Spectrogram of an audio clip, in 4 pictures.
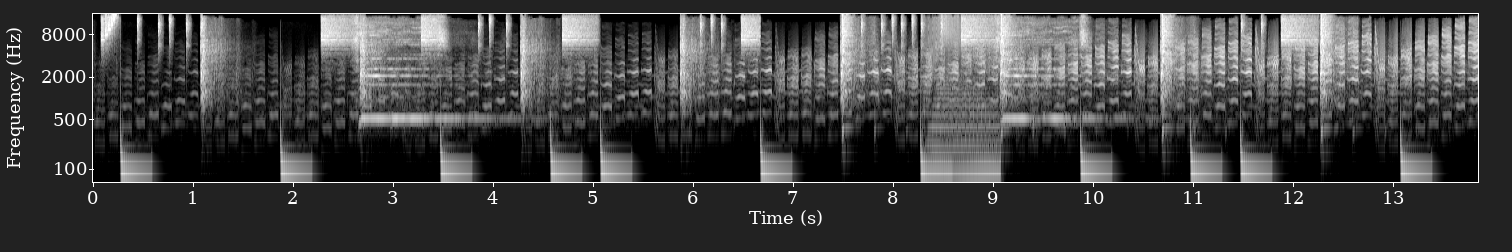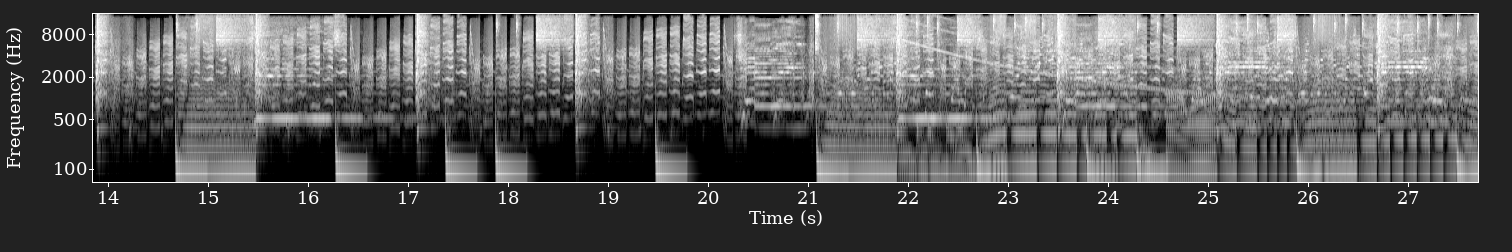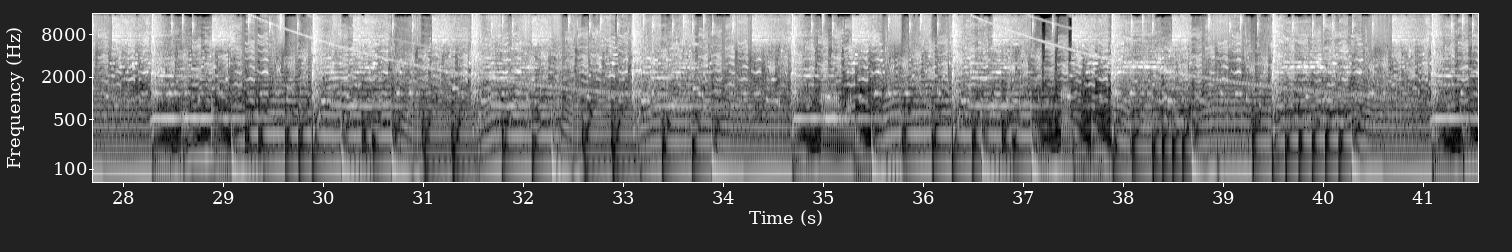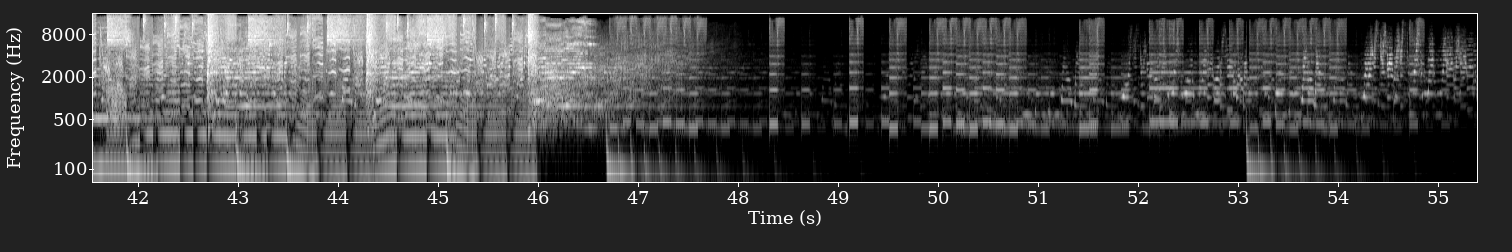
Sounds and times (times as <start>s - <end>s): Music: 0.0s - 55.3s.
